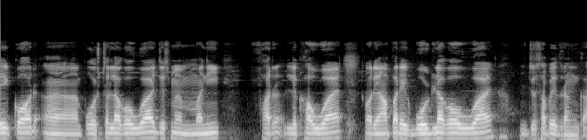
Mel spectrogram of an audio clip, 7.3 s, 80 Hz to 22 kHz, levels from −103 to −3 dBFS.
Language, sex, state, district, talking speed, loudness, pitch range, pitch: Hindi, male, Bihar, Lakhisarai, 210 wpm, -20 LUFS, 110-120 Hz, 115 Hz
